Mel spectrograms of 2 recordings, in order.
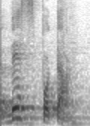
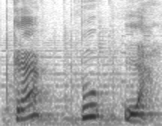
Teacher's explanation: Al encontrarse la mayor fuerza de voz en la antepenúltima sílaba, se constituye en una palabra esdrújula.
